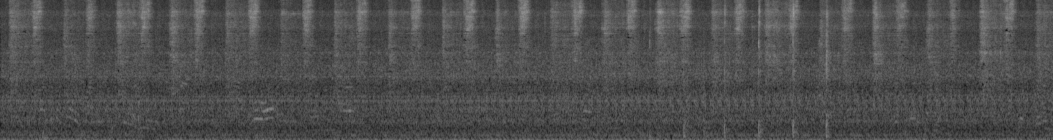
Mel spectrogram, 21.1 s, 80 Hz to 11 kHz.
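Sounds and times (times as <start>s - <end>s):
sawmill machinery drone: 0.0s - 21.0s
sharp knocks: 12.9s - 16.8s.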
